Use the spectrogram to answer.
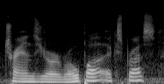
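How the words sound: The title is said with a German lean. The speaker calls it wrong. "pronouncing it with a little bit of a German lean there"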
